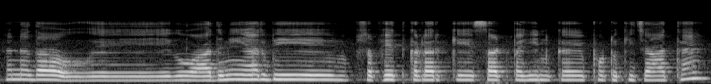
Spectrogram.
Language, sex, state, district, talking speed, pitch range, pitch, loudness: Surgujia, female, Chhattisgarh, Sarguja, 125 wpm, 200-220 Hz, 205 Hz, -15 LUFS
